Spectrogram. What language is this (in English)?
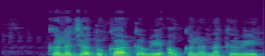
Pashto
